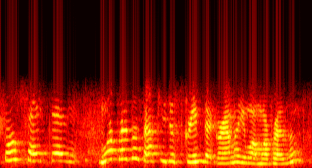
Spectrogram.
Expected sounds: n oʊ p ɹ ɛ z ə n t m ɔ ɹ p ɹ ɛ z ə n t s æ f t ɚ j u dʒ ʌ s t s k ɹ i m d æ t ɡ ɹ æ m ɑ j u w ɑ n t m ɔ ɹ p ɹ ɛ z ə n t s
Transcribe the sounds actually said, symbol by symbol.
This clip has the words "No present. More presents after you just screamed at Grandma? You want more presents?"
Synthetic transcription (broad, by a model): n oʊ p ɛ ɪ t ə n m ɔ ɹ p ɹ ɛ z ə n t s æ f t ɚ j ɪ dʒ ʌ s s k ɹ i m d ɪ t ɡ ɹ æ m ɑ j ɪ w ɑ n m ɔ ɹ p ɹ ɛ z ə n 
